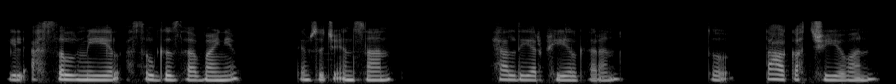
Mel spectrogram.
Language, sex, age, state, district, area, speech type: Kashmiri, female, 18-30, Jammu and Kashmir, Shopian, urban, spontaneous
